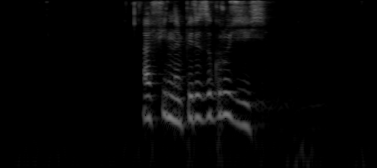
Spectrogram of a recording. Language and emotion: Russian, neutral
